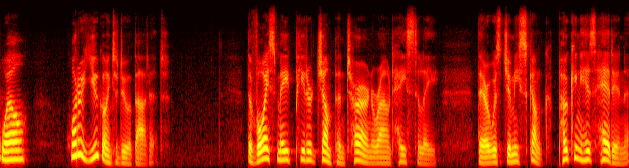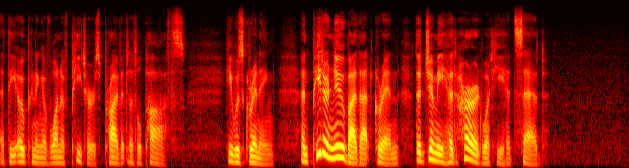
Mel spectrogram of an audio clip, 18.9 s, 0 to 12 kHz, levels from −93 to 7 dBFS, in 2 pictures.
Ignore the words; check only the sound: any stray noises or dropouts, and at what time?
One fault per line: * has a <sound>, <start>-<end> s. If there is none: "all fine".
all fine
